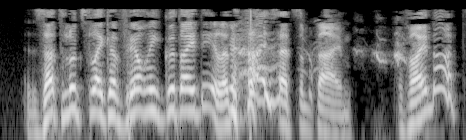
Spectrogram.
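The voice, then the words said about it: Mixed, inconsistent European accent. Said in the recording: “I like my accent, by the way. I worked real hard on it. ... I'm not sure if it was French, Belgian, or German. ... It was all over the place. ... It was all of them”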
